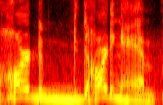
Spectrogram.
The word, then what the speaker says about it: Hardingham: Who Hardingham. Oh, all right. Make a decision. Choose. You have to choose. Husband or wife. Or neither. I'm sorry. Do it. I'm sorry. Hardingham, your name is 3 syllables.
